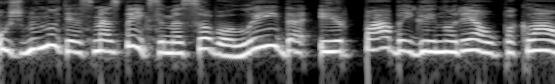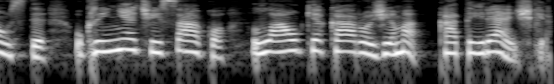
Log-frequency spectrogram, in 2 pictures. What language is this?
Lithuanian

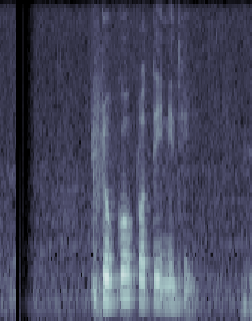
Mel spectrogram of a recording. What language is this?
Bangla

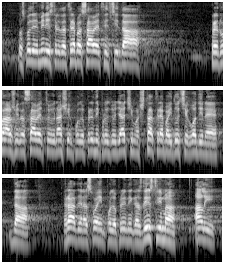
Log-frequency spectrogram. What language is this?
Serbian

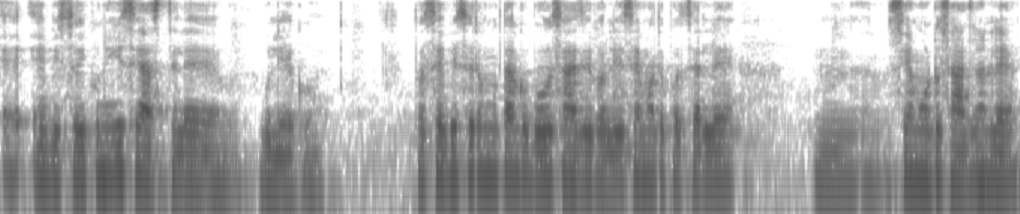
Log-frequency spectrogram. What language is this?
Odia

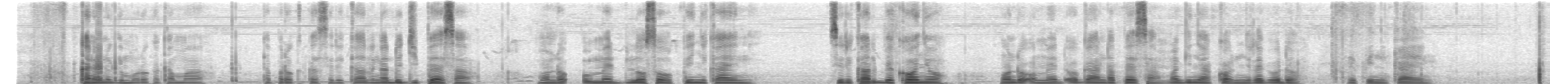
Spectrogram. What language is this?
Luo (Kenya and Tanzania)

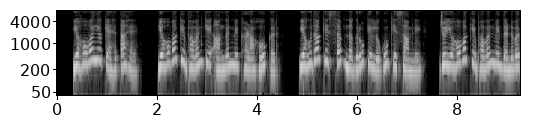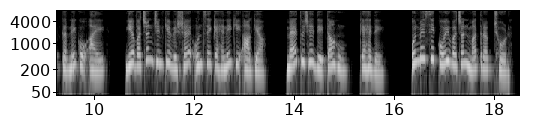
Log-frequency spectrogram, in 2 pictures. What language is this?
Hindi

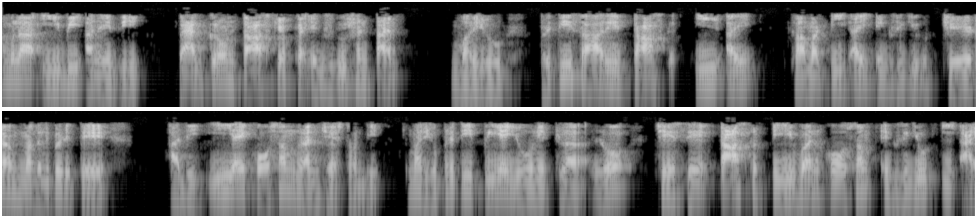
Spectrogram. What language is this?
Telugu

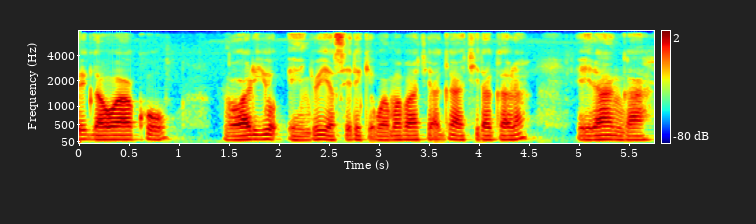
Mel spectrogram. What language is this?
Ganda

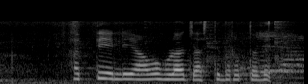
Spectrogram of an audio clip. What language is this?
Kannada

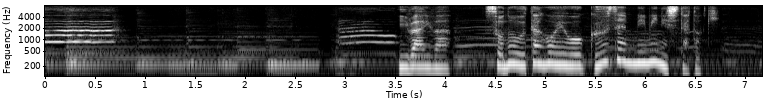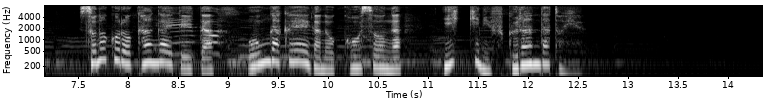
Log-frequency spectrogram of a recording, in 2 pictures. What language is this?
Japanese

